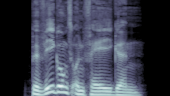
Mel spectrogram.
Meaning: inflection of bewegungsunfähig: 1. strong genitive masculine/neuter singular 2. weak/mixed genitive/dative all-gender singular 3. strong/weak/mixed accusative masculine singular
- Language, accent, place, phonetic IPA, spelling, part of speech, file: German, Germany, Berlin, [bəˈveːɡʊŋsˌʔʊnfɛːɪɡn̩], bewegungsunfähigen, adjective, De-bewegungsunfähigen.ogg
